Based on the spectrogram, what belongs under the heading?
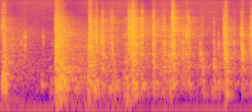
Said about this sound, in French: Il entre. Elle ferme la porte.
